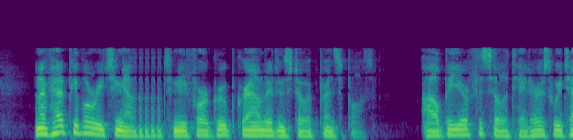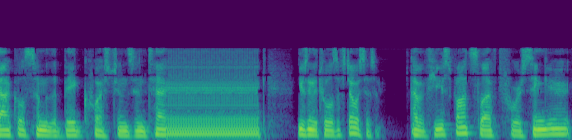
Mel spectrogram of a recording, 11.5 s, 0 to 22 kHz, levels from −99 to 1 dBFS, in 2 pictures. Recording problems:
garbled, watery; badly; nothing above 6 kHz
audio stuttering; at 1.5 s
audio freezing; at 7.5 s for 1 s

